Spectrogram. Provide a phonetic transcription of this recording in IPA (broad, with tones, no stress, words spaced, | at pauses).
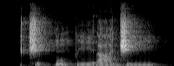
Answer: t͡ʃɨ˨ k͡pũ˨ piː˧ ɾaː˨d͡ʒiː˧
